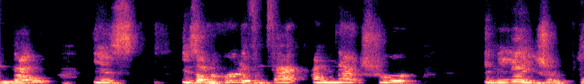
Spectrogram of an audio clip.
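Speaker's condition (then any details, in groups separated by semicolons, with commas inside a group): Cerebral palsy; from birth, motor brain damage, all four limbs; voice slightly affected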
